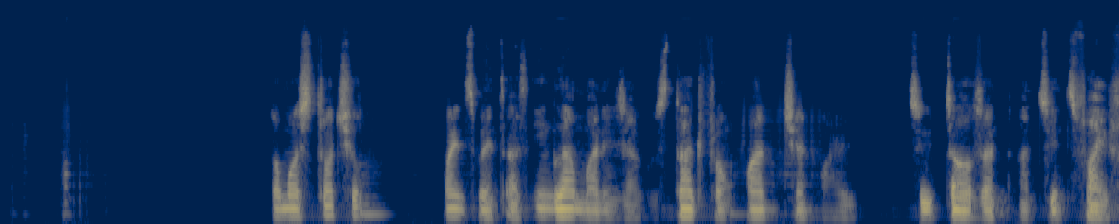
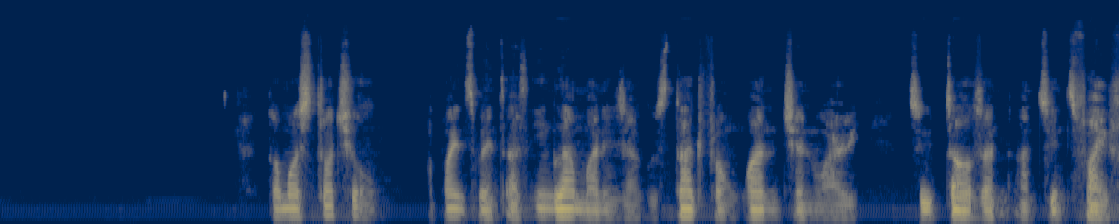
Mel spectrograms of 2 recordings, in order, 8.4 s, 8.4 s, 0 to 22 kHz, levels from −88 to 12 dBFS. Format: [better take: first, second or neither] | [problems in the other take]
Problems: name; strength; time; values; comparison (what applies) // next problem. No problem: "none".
second | noise reduction (neural mask model DeepFilterNet 3)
